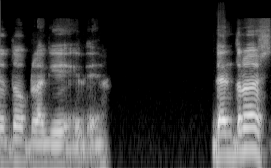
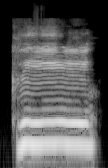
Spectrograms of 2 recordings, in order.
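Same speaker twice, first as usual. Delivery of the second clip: phone ring; 9 semitones higher, 5 dB louder than usual. Retold or imitated.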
